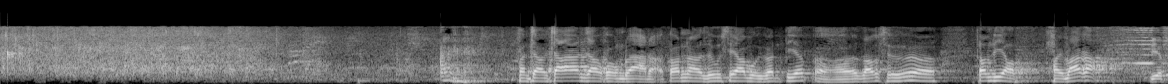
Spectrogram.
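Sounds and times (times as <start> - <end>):
loud applause: 0.0 - 3.2
speech: 5.2 - 11.6.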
